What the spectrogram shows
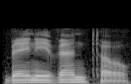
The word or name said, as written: Benevento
